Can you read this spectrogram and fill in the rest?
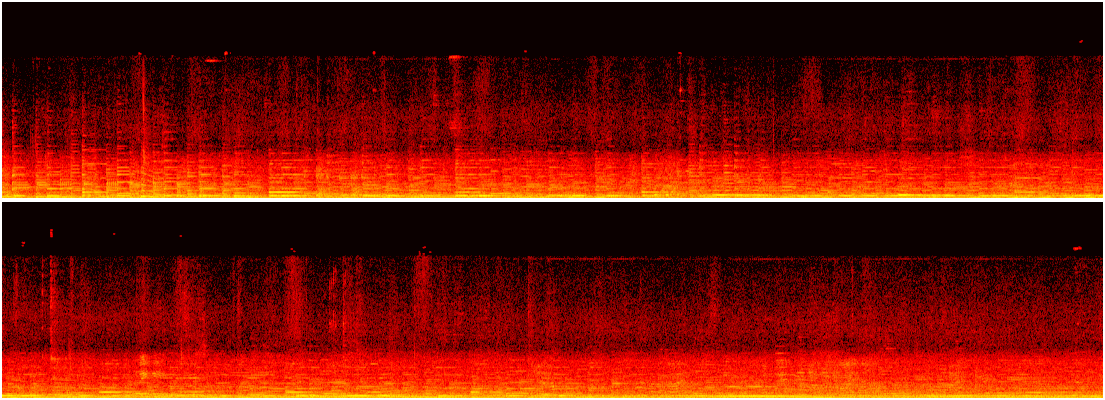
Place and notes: In einem Warenhaus für Kleidung. Der Klang der Rolltreppe beim Betreten der Abteilung. Herumgehen begleitet von Warenhaus Musik.
Inside a cloth store going into the department using the moving staircase, walking around accompanied by store music.
Projekt - Stadtklang//: Hörorte - topographic field recordings and social ambiences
